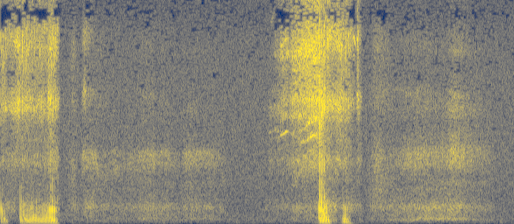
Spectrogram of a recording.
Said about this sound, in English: That's the sound of my sweet dog, Wilco, and his little snore while he sleeps.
